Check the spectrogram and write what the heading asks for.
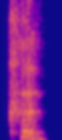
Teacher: We feel it articulated inside the throat, whereas k, above, dot above a line, is articulated in the upper palate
